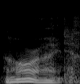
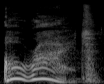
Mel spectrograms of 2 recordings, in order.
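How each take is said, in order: First: It sounds reluctant and unwilling. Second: It sounds eager and agreeable.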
